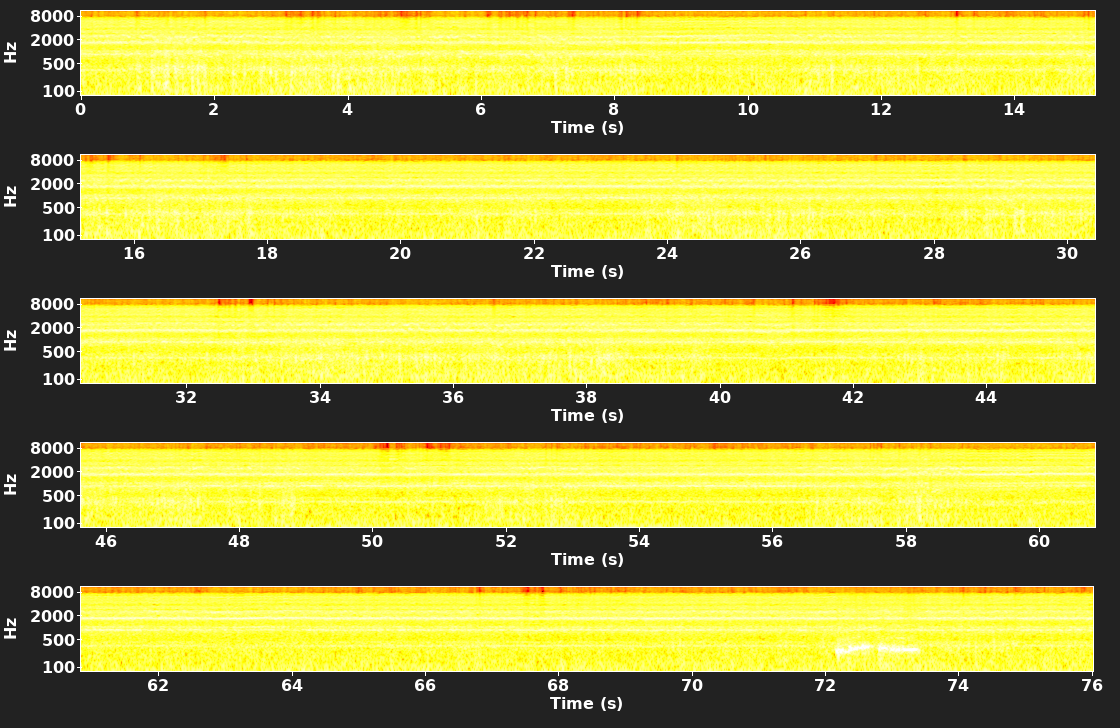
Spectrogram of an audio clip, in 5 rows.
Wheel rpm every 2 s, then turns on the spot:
230, 230, 230, 220, 220, 230, 230, 230, 230, 230, 230, 230, 240, 230, 230, 240, 230, 230, 230, 230, 230, 230, 230, 230, 230, 230, 230, 230, 230, 210, 230, 230, 240, 230, 230, 230, 230, 230.
none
